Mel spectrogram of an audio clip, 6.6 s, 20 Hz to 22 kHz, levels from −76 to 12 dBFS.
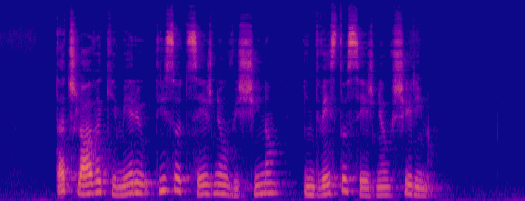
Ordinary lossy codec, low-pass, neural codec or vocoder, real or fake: none; none; none; real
